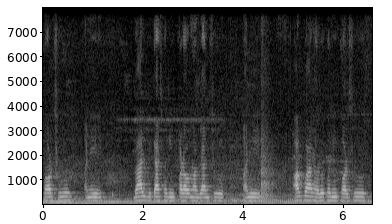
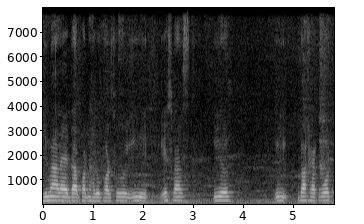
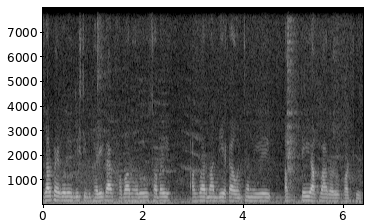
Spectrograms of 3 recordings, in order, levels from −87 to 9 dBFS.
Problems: constant background noise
